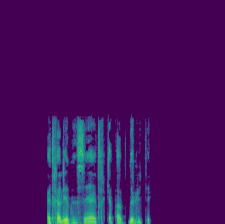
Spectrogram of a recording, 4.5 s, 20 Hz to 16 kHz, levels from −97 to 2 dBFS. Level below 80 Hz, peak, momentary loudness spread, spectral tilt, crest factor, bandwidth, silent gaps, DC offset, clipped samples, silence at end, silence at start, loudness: -62 dBFS; -4 dBFS; 15 LU; -5.5 dB/octave; 22 dB; 7.8 kHz; 2.52-2.56 s; under 0.1%; under 0.1%; 1.55 s; 0.95 s; -22 LUFS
